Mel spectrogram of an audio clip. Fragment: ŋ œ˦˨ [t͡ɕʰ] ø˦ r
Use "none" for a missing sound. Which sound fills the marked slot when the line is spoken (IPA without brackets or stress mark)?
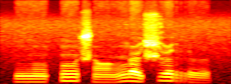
ɕ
